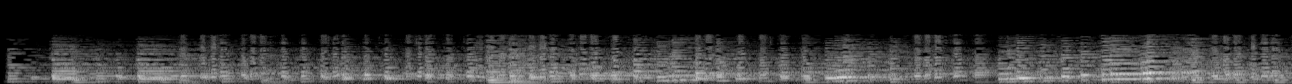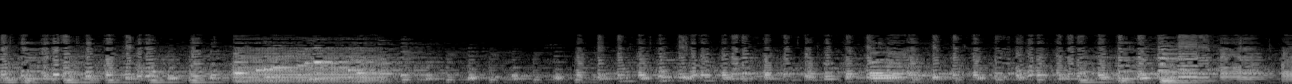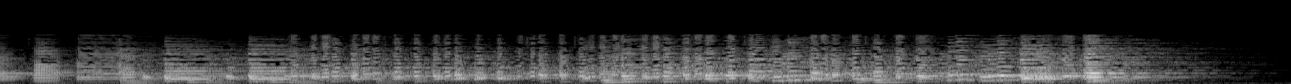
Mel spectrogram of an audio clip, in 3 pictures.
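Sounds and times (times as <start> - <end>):
bassoon playing polka: 0.5 - 38.1.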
